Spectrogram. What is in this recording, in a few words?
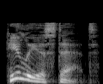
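"heliostat", British English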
